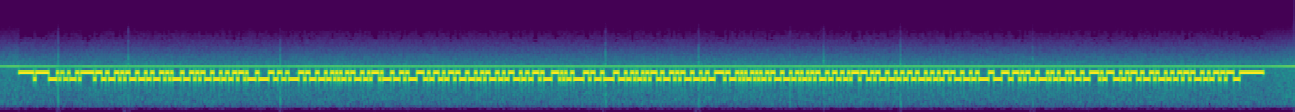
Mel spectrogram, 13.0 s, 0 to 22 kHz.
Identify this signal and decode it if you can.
RTTY (50 baud, 450 Hz shift), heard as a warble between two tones, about 1500 Hz centre, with static crashes and a steady whistle near 2240 Hz. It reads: UNA NENA PETITA SAGENOLLA AL COSTAT DUNA MASSA DAIGUA I LA TOCA AMB UN PAL.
